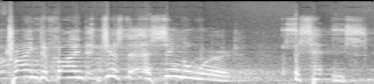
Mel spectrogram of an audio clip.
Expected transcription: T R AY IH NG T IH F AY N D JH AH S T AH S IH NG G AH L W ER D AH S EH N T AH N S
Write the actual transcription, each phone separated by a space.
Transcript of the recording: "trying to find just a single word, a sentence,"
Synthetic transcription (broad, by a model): T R AY IH NG T IH F AY N D JH AH S T AH S IH NG G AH L W ER D AH S EH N T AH N S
